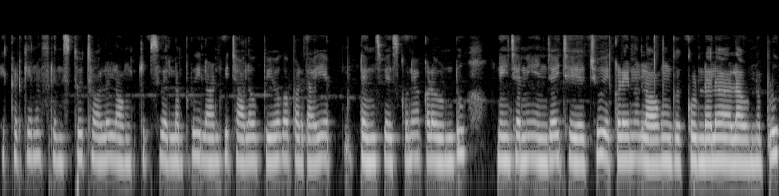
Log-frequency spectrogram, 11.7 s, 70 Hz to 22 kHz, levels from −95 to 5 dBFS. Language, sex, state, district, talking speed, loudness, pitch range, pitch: Telugu, female, Andhra Pradesh, Anantapur, 120 wpm, -24 LUFS, 195-210 Hz, 200 Hz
